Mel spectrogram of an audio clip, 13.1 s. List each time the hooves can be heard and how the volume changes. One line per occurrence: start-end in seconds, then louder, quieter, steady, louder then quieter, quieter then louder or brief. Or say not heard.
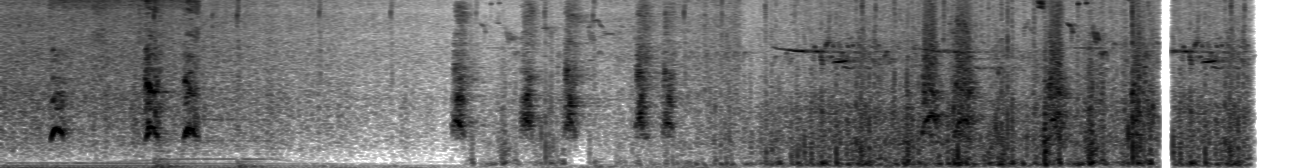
4.6-12.6 louder.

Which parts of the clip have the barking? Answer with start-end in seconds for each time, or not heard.
0.5-2.0, 4.5-6.8, 9.2-11.5.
